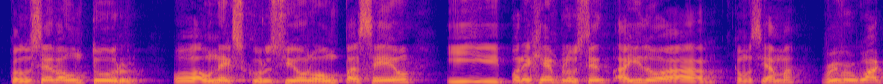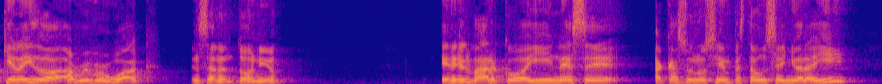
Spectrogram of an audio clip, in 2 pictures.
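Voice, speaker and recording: A man preaching a sermon, asking his congregation questions and quickly acting out biblical dialogue in different voices. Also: high-pitched, expressive.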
